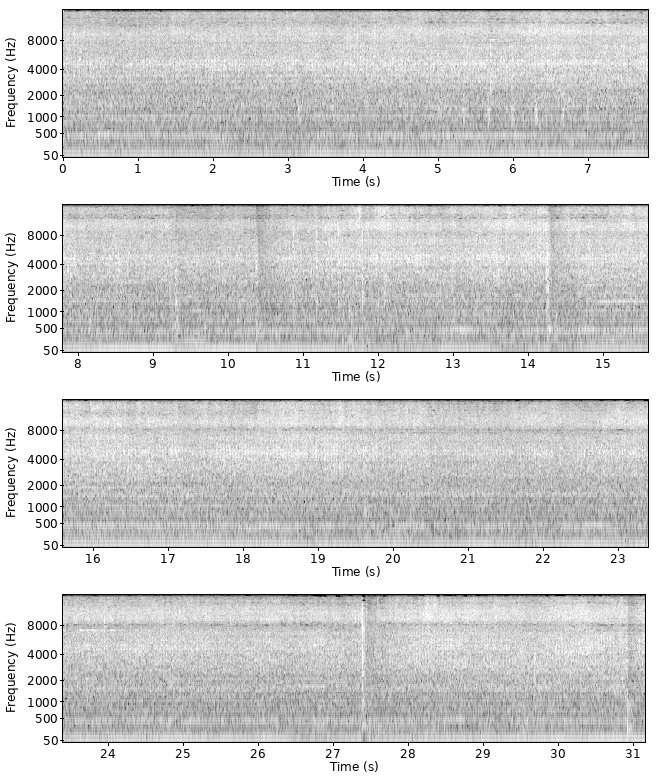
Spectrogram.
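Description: Diesel engine of a Zoomlion crawler excavator running steadily as it digs and swings rock, its pitch wavering a little with the load, with a few short knocks scattered through.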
